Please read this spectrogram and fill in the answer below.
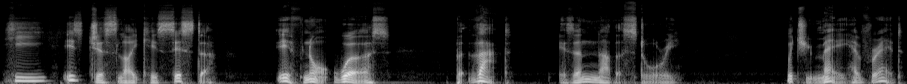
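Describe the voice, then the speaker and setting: A man reading a children's storybook aloud in a theatrical, deliberate way, drawing out key words for emphasis. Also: sits low, big pitch swings, vocal fry, darkish tone, no room sound, clean studio sound. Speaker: children's book reader. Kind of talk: scripted storybook read-aloud.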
